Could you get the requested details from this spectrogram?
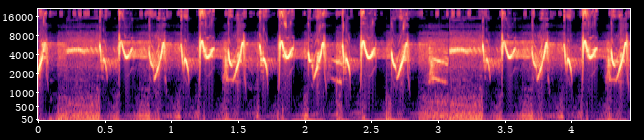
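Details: Energetic bar-winged prinia song intended for trapping and provoking birds: shrill, high zigzag notes sweeping down and back up, delivered in two bursts of rapid chirps with a short break.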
